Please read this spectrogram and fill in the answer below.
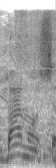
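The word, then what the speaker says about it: vamos: No hai ragione Riccardo la V si pronuncia B come Bam no quando dicono bamos bamos bamos animo bamos si dice B Allora belle avevamo la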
